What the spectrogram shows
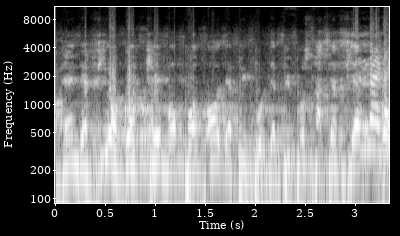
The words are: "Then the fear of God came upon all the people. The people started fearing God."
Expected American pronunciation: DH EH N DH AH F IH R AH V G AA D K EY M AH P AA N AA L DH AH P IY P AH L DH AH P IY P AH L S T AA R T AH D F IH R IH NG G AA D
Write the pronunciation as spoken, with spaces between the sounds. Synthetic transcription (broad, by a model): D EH N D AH F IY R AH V G AA D K EY M AH P AA N AA L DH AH P IY P AH L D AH P IY P AH L S T AA T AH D F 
